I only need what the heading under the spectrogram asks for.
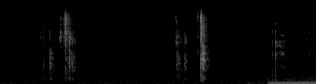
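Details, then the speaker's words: New sump pump float switch, replacing an old float that would not click, tipped over by hand: two crisp metallic clicks as the switch toggles cleanly, working normally. "it does. It does click, so it works."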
